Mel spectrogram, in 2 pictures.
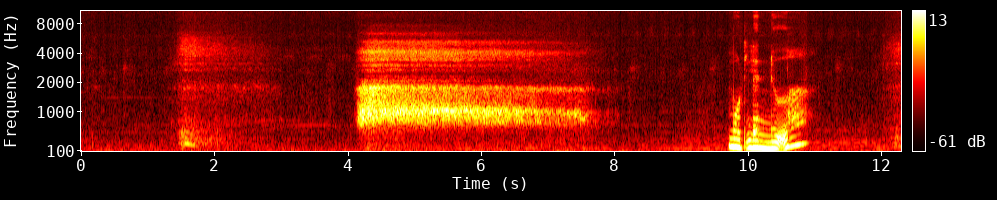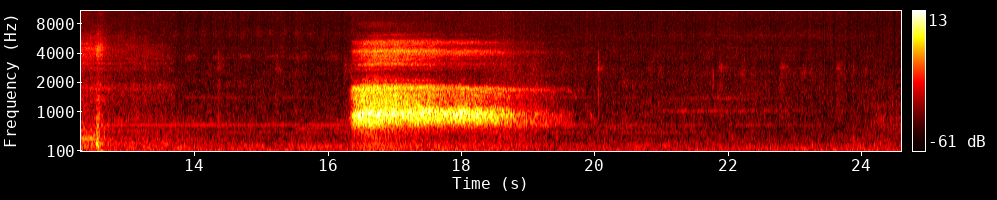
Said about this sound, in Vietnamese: hít vào qua mũi rồi thở ra thật hết qua miệng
